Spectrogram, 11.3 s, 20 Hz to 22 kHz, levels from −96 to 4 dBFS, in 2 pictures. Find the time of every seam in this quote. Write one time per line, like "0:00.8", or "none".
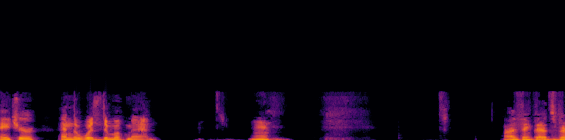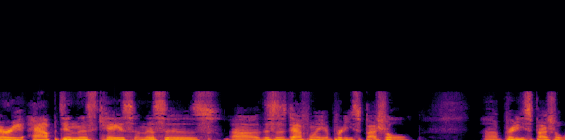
none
